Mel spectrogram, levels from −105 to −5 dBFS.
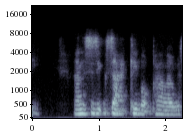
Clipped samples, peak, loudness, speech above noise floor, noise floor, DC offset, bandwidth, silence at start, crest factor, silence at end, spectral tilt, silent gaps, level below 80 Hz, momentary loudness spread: under 0.1%; -18 dBFS; -36 LUFS; 41 dB; -76 dBFS; under 0.1%; 8 kHz; 0 s; 18 dB; 0 s; -5.5 dB/octave; none; -80 dBFS; 6 LU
